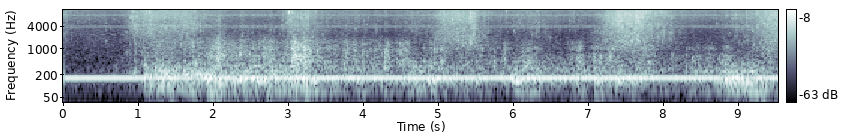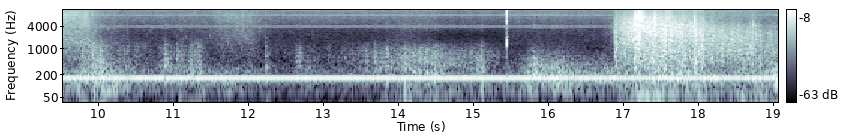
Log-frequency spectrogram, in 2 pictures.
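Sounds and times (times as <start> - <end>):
rain: 0.0 - 12.9, 16.8 - 19.0
steady low tone: 0.0 - 19.0
thunder rumbling: 0.8 - 19.0.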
